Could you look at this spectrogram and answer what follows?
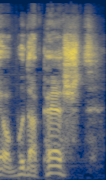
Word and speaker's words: Budapest: My mother was born in Hungary in Budapest and he Budapestt if you want to pronounce it corre correctly.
